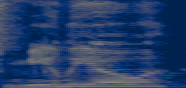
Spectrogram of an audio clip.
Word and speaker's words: Meglio: doing a mini kitchen knife review on this meleo 8-inch gyuto and cpm magna cut um emilio is spelled l i m-e-g-l-i-o there it is at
